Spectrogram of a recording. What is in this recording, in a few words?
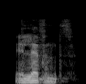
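"eleventh", British English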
